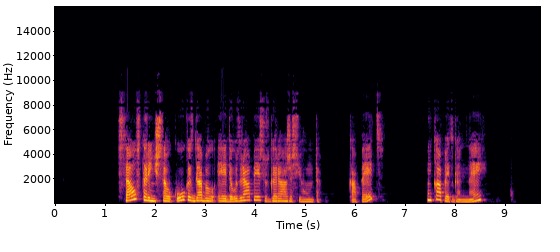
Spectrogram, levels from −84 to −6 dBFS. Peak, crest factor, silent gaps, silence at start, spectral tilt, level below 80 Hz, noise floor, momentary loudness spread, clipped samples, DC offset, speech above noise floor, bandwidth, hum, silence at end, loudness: 0 dBFS; 20 dB; 5.81-5.87 s, 7.03-7.42 s; 1.25 s; -4.5 dB/octave; -68 dBFS; under -90 dBFS; 15 LU; under 0.1%; under 0.1%; over 72 dB; 9.2 kHz; none; 1.15 s; -18 LUFS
